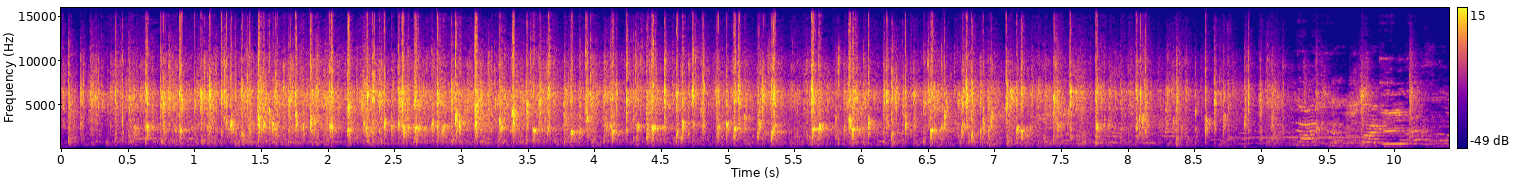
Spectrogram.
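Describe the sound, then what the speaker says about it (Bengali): A group of schoolchildren clapping their hands together at a school workshop, a dense, lively patter of many overlapping claps that keeps going steadily, with young voices mixed in. "সুন্দর করে রিনাই হাততালি দিয়ে সবাই চেয়ার করতে হবে হাততালি দিয়ে"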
